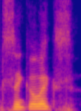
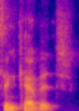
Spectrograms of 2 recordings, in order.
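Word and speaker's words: Sienkiewicz: there you go wait it's not sinox it's sevich I still say s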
